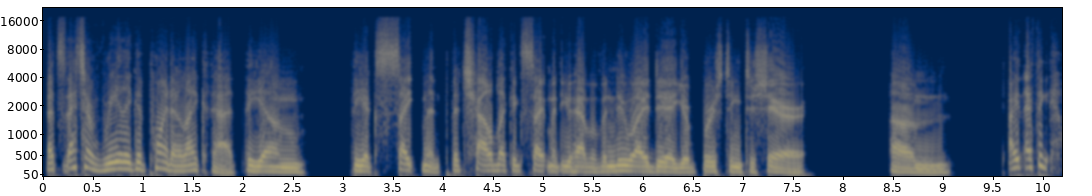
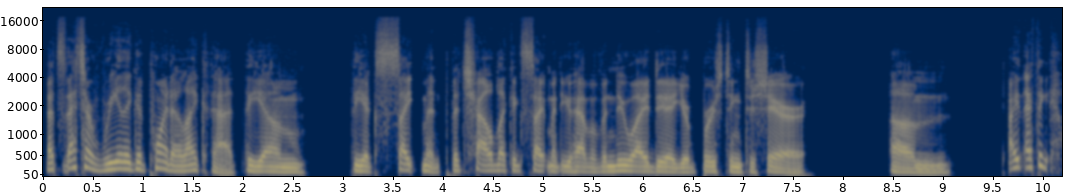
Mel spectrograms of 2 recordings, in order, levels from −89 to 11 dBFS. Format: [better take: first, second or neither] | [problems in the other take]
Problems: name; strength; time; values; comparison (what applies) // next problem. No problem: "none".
second | distortion; slight; 7% of the sound clipped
